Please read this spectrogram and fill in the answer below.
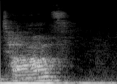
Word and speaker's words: tav: It's called the tav. Uh, and we are going to pronounce it with the sound of T whether there's a dot in it or not.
